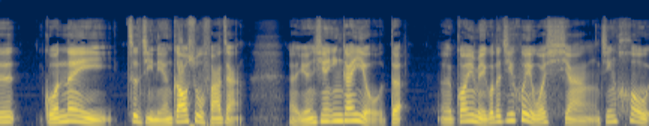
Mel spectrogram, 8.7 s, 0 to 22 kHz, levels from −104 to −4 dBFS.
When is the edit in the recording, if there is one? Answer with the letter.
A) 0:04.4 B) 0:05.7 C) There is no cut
B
